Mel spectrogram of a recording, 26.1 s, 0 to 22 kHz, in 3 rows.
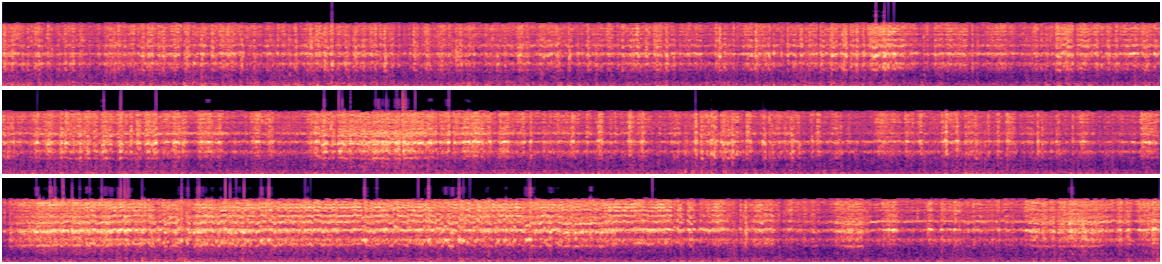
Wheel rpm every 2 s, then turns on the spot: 230, 220, 230, 230, 230, 220, 230, 240, 230, 200, 200, 220, 220.
none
